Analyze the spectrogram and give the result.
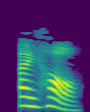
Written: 爱好

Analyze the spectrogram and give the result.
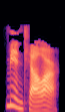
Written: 面条儿

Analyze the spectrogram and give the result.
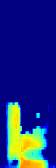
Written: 手

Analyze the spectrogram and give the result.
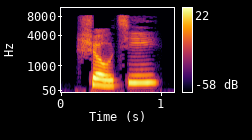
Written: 手机

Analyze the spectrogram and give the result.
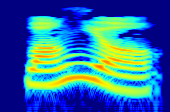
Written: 网友

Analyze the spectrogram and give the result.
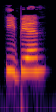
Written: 一边

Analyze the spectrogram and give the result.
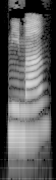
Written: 你们

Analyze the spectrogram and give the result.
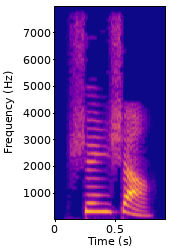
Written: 身上

